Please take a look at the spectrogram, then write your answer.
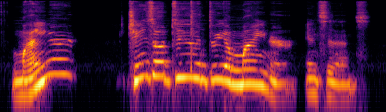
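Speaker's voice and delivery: high, disbelieving echo of Minor?; Minor? thrown back in disbelief; scoffing at the word Minor?; incredulous. Real, not acted.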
